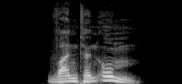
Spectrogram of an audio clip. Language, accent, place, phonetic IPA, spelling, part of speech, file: German, Germany, Berlin, [ˌvantn̩ ˈʊm], wandten um, verb, De-wandten um.ogg
- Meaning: first/third-person plural preterite of umwenden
